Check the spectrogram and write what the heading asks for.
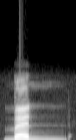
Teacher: throat letter from the bottom most part of the throat men we do not stretch the nasal sound we make the noon sound clear and short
